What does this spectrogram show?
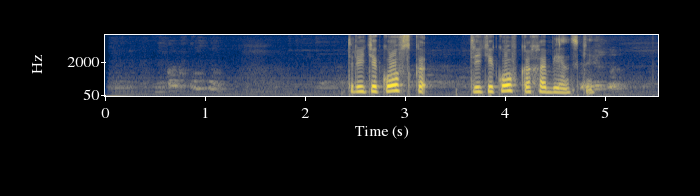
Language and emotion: Russian, neutral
